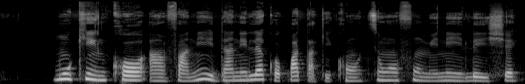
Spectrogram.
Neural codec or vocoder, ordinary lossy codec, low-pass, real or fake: none; none; none; real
